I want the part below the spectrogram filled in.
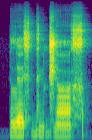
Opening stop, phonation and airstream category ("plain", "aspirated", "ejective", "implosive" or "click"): plain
